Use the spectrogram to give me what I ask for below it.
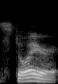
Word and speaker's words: Steuer: I'm pronouncing that right Stuart uh yeah you can pronounce it stoyer and um thank you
